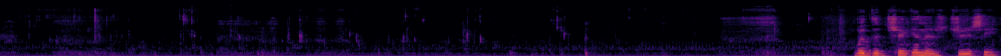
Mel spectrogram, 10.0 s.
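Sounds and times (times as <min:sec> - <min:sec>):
person chewing with mouth clicks: 0:00.0 - 0:06.4
steady low hum: 0:00.0 - 0:10.0.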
